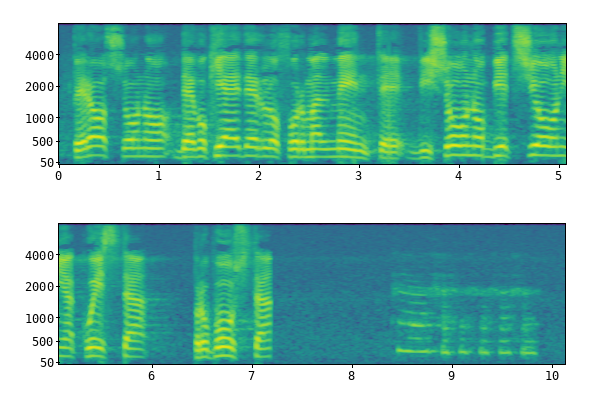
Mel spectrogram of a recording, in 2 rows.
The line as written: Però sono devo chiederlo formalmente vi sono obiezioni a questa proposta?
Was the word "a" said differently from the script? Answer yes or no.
no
